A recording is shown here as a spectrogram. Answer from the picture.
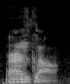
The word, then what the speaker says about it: Bernthal: Bernthal.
